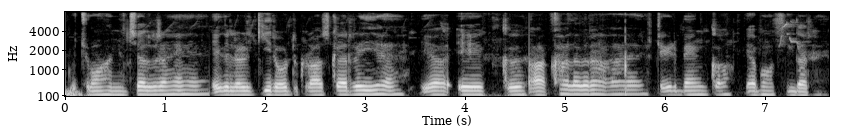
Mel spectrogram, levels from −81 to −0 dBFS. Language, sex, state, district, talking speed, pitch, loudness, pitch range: Hindi, male, Chhattisgarh, Kabirdham, 190 wpm, 135 Hz, -16 LUFS, 130-145 Hz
